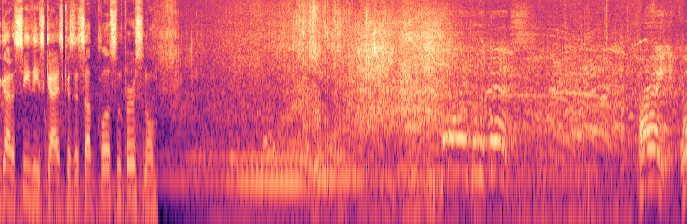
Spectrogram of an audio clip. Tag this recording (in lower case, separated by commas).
vehicle, motorboat, speech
